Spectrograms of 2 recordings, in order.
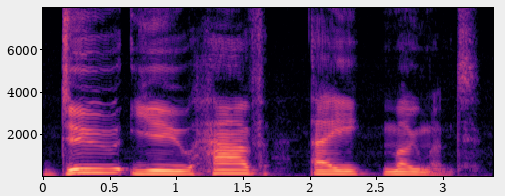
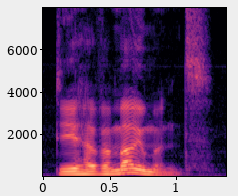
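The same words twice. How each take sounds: First: It is slow, with full vowels in small words. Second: It is quicker, with weak vowels in small words. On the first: The speaker calls it wrong. "Let's say it slowly, first of all. ... That's not how we say it in English" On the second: The speaker calls it right. "All of the grammatical words become weaker in their vowels. So instead, a native speaker would say this"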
